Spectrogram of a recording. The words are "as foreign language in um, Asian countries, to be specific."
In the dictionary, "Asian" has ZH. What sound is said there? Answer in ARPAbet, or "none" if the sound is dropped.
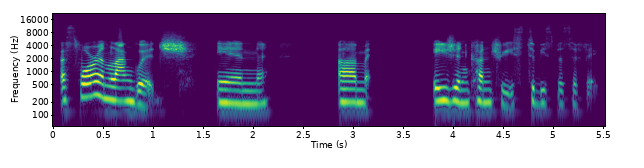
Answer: ZH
